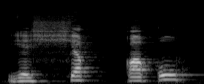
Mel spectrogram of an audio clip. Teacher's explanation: رہا ہے، یہاں بھی الف مدہ ہے، دو حرف مشدد ہے، شین مشدد ہے، قاف مشدد ہے، قاف موٹے حرف میں سے ہے، ان کو جماؤ کے ساتھ ادا کیا جائے گا ، جیسے یا شین زبر یش، شین قاف زبر شق، یشق،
